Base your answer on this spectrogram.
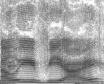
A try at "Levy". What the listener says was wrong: No, VY. Levy. Levi would probably be with an I.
